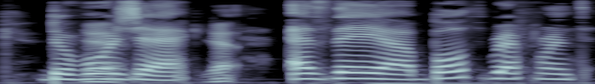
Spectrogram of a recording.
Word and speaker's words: Dvorak: Her works are compared to, how do you say this, Dvorak? Dvorak.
